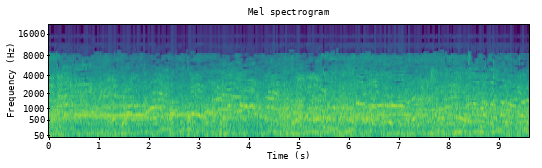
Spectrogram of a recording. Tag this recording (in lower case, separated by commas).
water vehicle, music, speech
